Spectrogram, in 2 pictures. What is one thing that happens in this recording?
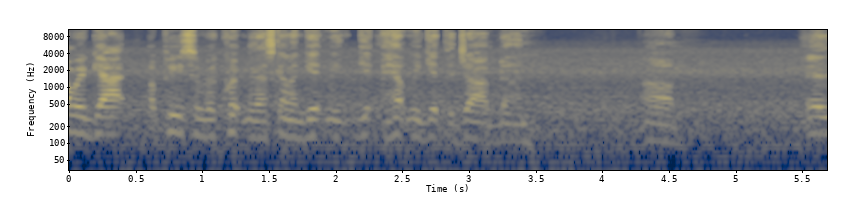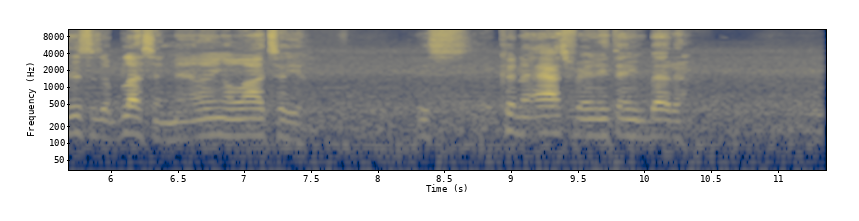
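A man speaks with animation, close to the microphone.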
